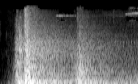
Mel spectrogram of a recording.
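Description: A heavy vault door swinging open as a sound effect: a broad, rumbling creak that surges at the start and swells again partway through, then holds as a sustained grinding wash to the end.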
